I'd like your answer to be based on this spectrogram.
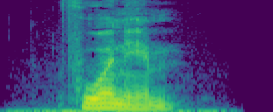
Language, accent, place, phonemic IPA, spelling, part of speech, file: German, Germany, Berlin, /ˈfoːɐ̯ˌneːm/, vornehm, adjective, De-vornehm.ogg
- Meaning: 1. elegant; posh; high-class; distinguished 2. aristocratic; noble; stately (of the aristocracy; befitting aristocracy)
